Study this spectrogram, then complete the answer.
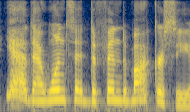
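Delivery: high, bright mock-wife voice; imitating wife. Husband imitating wife reading a sign, high chirpy voice. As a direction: play the wife, chirpy and sure.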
